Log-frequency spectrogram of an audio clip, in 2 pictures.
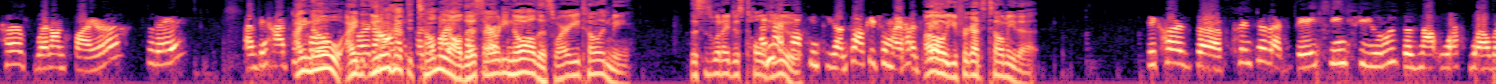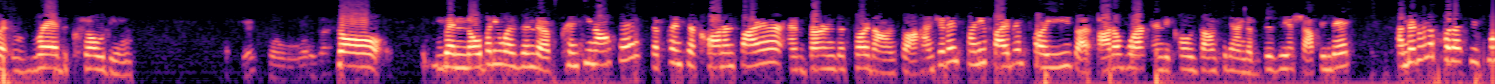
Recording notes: RBCP's Personal Prank Phone Calls Collection: portrait studio - fire. "portrait studio - fire" from archive.org was assembled into the "RBCP's Personal Prank Phone Calls Collection" podcast by Fourble.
